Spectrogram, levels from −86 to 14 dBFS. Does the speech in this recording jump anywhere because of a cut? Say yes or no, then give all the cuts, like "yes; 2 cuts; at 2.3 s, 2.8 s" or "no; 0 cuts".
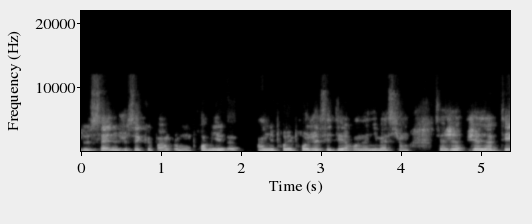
no; 0 cuts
